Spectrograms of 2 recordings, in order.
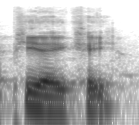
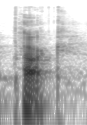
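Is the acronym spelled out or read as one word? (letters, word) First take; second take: letters; word. First: The acronym is spelled out letter by letter. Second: The acronym is pronounced as a single word. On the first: The speaker calls it wrong. "We also don't say PAK" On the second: The speaker calls it right. "we say pack"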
